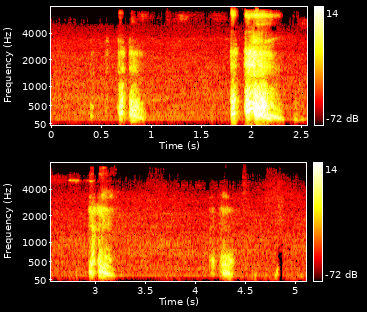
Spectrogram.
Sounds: Throat clearing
